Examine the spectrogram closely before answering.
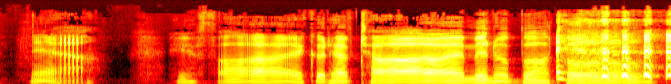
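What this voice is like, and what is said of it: Imitates a singer's voice. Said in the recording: “that's about the extent of my Jim Croce impersonation.”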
